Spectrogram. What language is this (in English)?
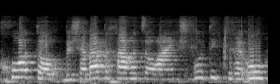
Hebrew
